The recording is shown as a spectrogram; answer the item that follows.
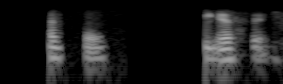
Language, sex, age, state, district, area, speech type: Assamese, female, 18-30, Assam, Goalpara, rural, conversation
